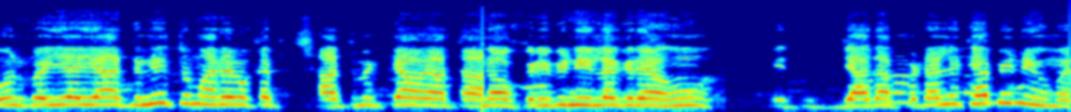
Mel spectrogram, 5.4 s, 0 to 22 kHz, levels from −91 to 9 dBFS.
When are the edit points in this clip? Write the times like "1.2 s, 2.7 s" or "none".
2.4 s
